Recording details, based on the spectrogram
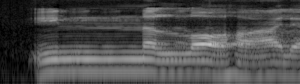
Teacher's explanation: نون میں شدید ہے اس لیے اس پر غنہ کیا جائے گا، لام پر کڑی زبر ہے جس لیے اس کو 1 الف کے برابر لمبا کریں گے، اور لام پر پھر کڑی زبر ہے جس لیے اس کو 1 الف کے برابر لمبا کریں گے۔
